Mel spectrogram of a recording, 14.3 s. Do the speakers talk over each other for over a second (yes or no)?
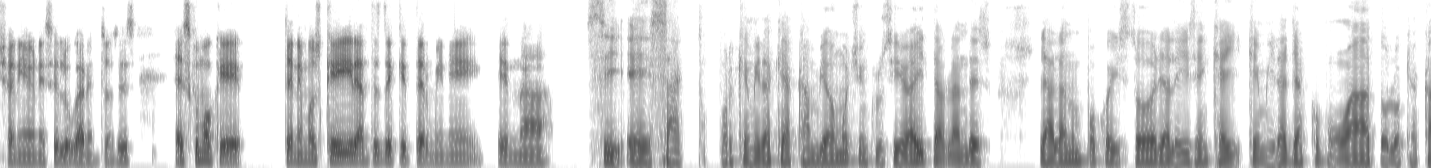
no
